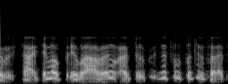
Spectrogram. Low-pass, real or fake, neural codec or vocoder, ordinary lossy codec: 3.6 kHz; fake; autoencoder, 44.1 kHz, a latent of 192 numbers a frame, MeloTTS; AAC, 32 kbps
